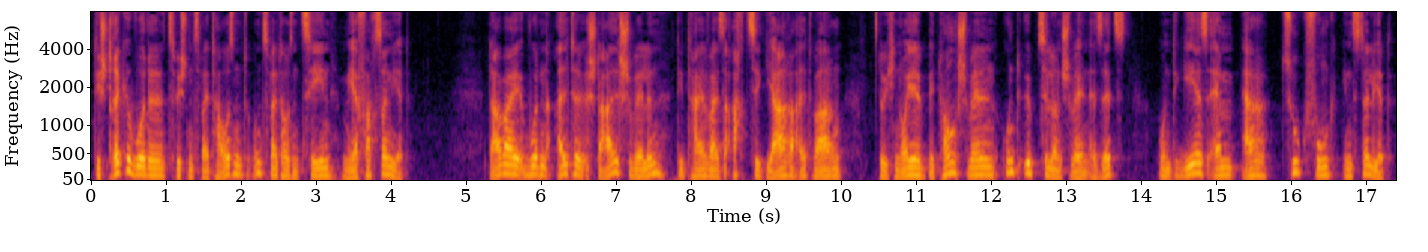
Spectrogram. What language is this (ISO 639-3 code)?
deu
